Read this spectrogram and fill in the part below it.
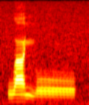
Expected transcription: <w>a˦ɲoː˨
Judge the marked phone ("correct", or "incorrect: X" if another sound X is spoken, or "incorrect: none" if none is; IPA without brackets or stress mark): correct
